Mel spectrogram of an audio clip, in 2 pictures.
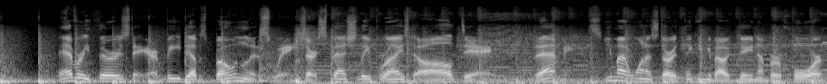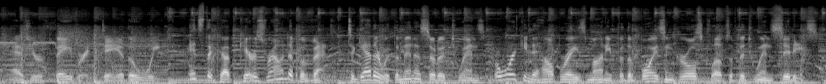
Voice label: Commercial VO; Commercial Voice-Over Demo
